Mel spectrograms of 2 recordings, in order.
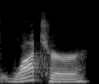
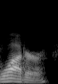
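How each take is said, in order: First: The t is pronounced as a clear t. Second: The t is a soft flap, American-style.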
